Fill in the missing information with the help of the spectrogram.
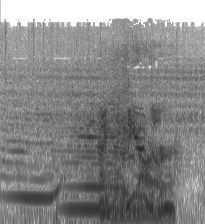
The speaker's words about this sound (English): I hear them. I think that's a whale. 'Tis no fluke. It's a whale.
